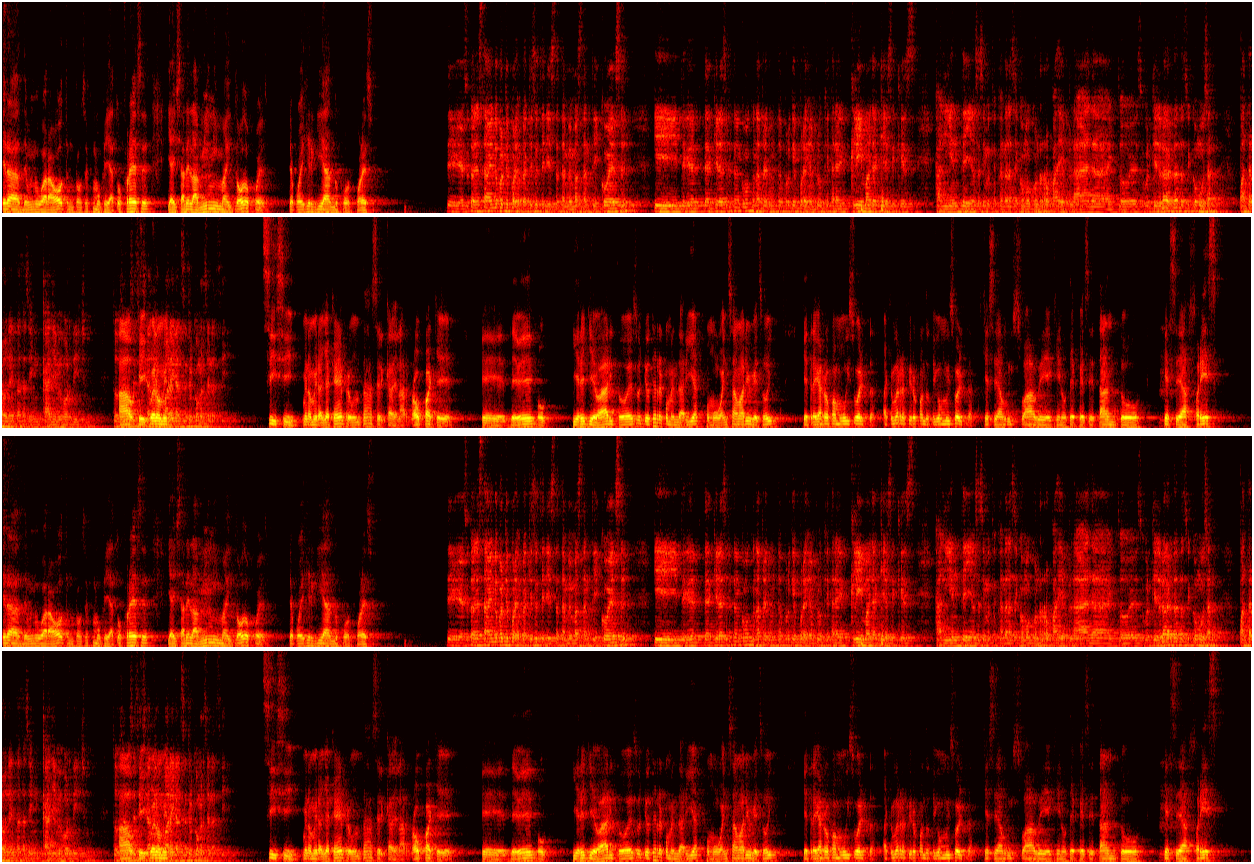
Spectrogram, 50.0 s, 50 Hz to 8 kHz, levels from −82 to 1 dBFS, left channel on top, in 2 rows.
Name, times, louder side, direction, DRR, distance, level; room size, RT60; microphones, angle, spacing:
voice 1, 0.0-5.3 5.7-7.4 27.3-28.4 30.2-34.0 34.6-35.9 36.4-40.5 41.0-47.8 48.2-49.3, left 2 dB, 20° left, 10 dB, 0.4 m, -26 dB
voice 2, 3.7-4.2 8.9-26.8 27.2-29.6 48.1-48.7, equal, 5° right, -3 dB, 3.6 m, -35 dB
15.0 x 12.5 x 7.5 m, 1.3 s
head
